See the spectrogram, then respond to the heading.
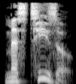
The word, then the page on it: mestizo: British English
